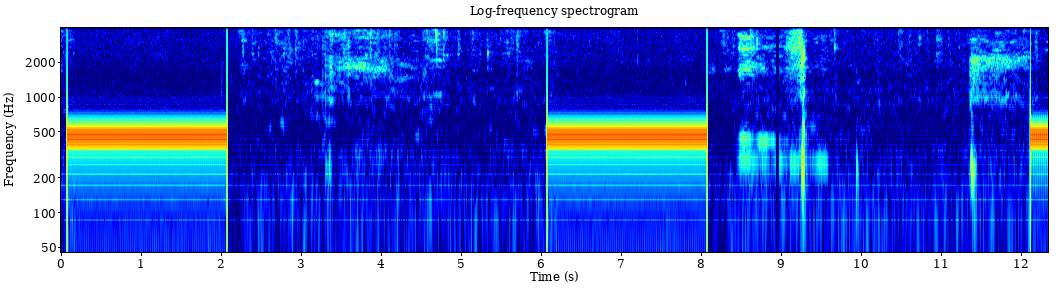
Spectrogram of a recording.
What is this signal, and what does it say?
Ringback tone (North America), 440 + 480 Hz.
